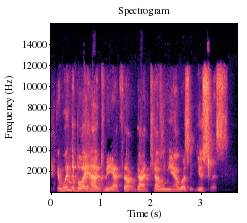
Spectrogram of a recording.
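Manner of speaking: ordinary talk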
